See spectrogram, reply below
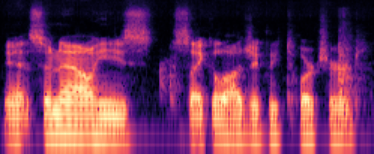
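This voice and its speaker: Regular guy voice, medium pitch, hosting a laid-back chatty review. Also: steady tone, moderate pace, noisy background. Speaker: host reviewing animated audio dramas. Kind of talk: casual chat commentary.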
